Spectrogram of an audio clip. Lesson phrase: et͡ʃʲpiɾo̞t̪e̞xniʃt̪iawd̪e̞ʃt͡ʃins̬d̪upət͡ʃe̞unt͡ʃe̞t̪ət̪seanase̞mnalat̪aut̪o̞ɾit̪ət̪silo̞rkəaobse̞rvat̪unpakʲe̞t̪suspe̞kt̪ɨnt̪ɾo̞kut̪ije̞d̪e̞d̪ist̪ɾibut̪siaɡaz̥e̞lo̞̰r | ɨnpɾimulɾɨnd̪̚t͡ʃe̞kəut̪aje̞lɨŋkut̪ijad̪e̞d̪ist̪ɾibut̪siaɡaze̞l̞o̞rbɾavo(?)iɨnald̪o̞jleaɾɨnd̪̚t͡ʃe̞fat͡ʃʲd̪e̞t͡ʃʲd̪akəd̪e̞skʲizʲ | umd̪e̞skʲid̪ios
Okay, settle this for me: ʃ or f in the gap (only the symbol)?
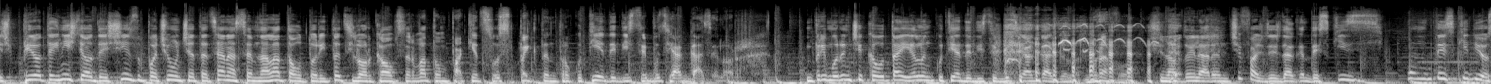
ʃ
